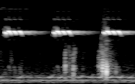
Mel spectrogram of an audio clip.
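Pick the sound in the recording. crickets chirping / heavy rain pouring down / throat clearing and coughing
crickets chirping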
